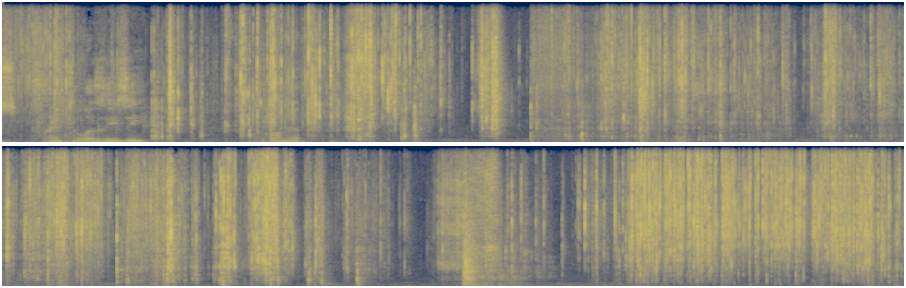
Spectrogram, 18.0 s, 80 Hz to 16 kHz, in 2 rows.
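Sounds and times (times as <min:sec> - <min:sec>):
plastic wrapping crinkling: 0:00.0 - 0:18.0.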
